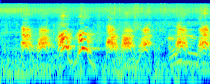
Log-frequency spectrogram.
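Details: German Shepherd at a lake during a kayaking outing, accompanied by a Boxer and a Chorkie; a quick series of sharp, mid-pitched barks, about nine in under three seconds, in two short bursts with a brief pause between.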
